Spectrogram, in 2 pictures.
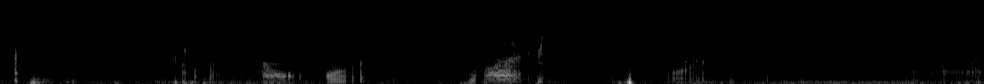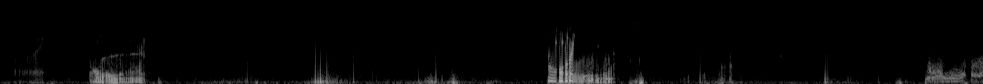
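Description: Loud, irregular gurgling and rumbling bowel sounds in bursts with quiet gaps; ordinary stomach growling.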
